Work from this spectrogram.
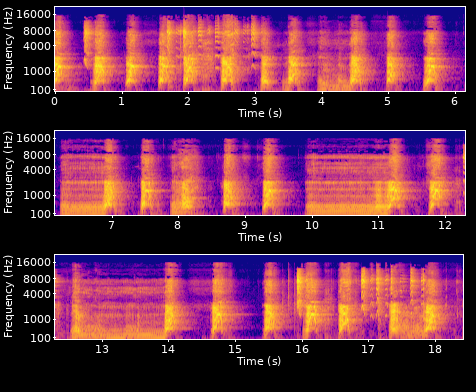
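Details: Giant Schnauzer barking at a squeaky sound: a long, rapid series of sharp barks, several per second at times, broken by two drawn-out growling grumbles, with high squeaks sounding throughout.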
